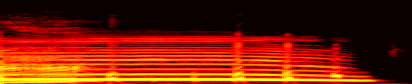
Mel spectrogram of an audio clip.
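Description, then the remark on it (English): A single long cow moo, loud, holding a steady low pitch for nearly two seconds before cutting off abruptly. “Can we get a cow sound?”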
